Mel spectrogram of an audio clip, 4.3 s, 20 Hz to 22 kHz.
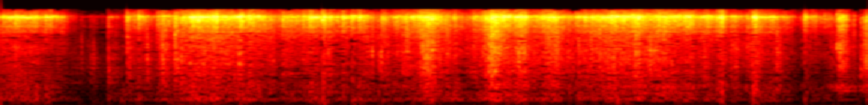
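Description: Hungarian 200-forint coins pouring out of a tipped-up coin bank onto a paper-covered table, a dense run of clinking as they spill and pile up, with a brief lull about half a second in.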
